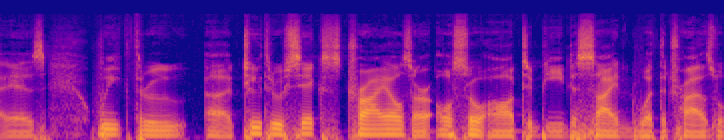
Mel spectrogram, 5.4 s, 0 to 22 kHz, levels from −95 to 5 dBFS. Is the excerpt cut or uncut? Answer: uncut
